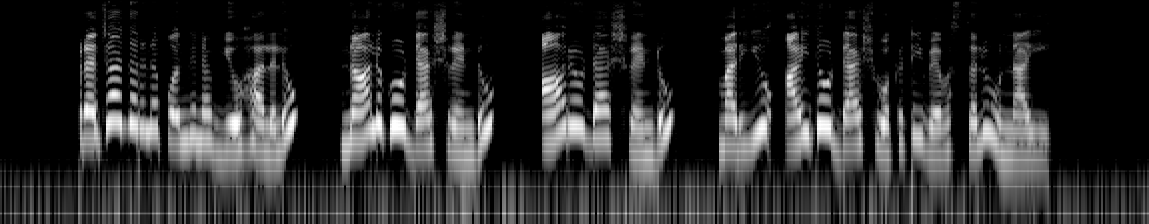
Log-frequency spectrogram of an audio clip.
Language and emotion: Telugu, neutral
